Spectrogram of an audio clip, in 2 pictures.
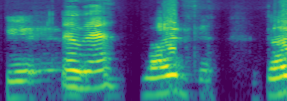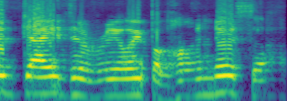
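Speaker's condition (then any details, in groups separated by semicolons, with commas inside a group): Cerebral palsy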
